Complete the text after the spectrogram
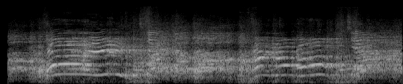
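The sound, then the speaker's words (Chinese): Crowd of hundreds cheering and waving flags outside a hotel in Houston on a very cold day, welcoming Taiwan's president: loud, chant-like shouting from many voices that rises in two strong waves. “蔡英文下榻的酒店有几百人摇旗呐喊，顶着寒风热烈欢迎蔡英文的到访。”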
